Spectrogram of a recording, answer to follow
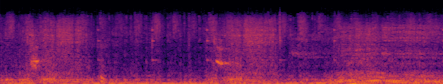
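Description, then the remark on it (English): Car engines rumble steadily while short tire squeals and mechanical creaks cut in and out, a dense, continuous mix of cars in a movie scene played from a VHS copy, lurching, jerking and skidding about without really going anywhere, with no talking. “Cool cars.”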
